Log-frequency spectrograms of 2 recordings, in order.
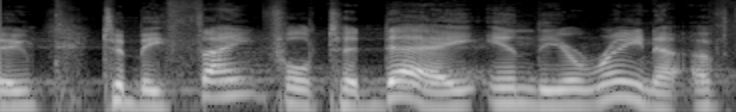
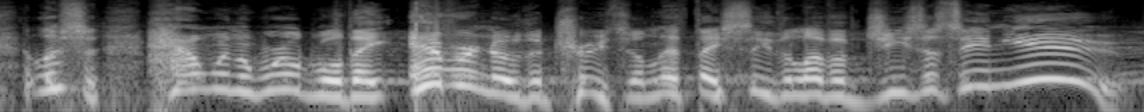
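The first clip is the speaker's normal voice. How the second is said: raised voice climbing to a high, loud peak; impassioned preaching; 10 semitones higher, 7 dB louder than usual. Real, not acted. Preacher challenging believers to show love, impassioned and high. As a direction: press the challenge home, pitch soaring at the end.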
